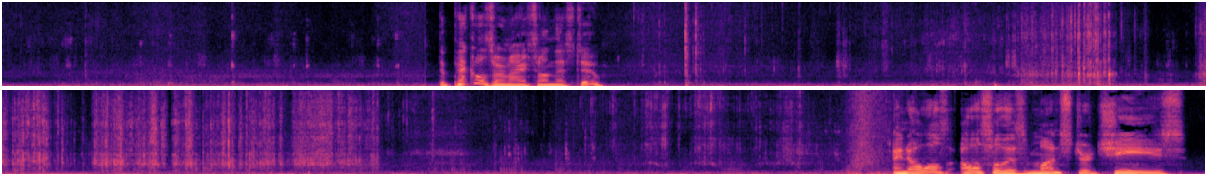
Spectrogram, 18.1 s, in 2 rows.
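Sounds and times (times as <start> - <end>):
person chewing crunchy food: 0.0 - 3.3, 4.6 - 15.4.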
